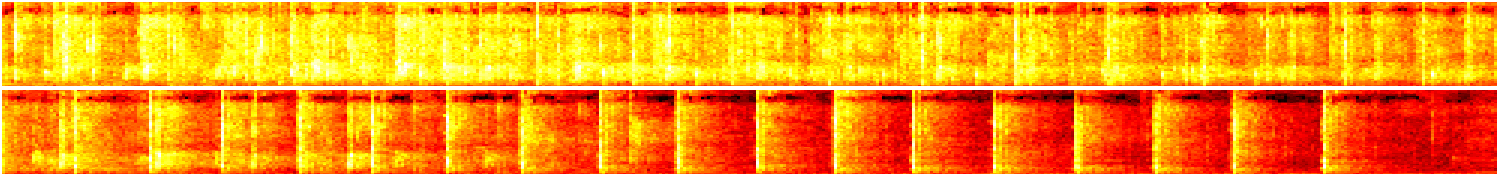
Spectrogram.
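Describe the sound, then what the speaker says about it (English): Loud audience applause, dense and sustained at first, then thinning into fewer distinct claps that slow toward the end. "Clap him up on stage."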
